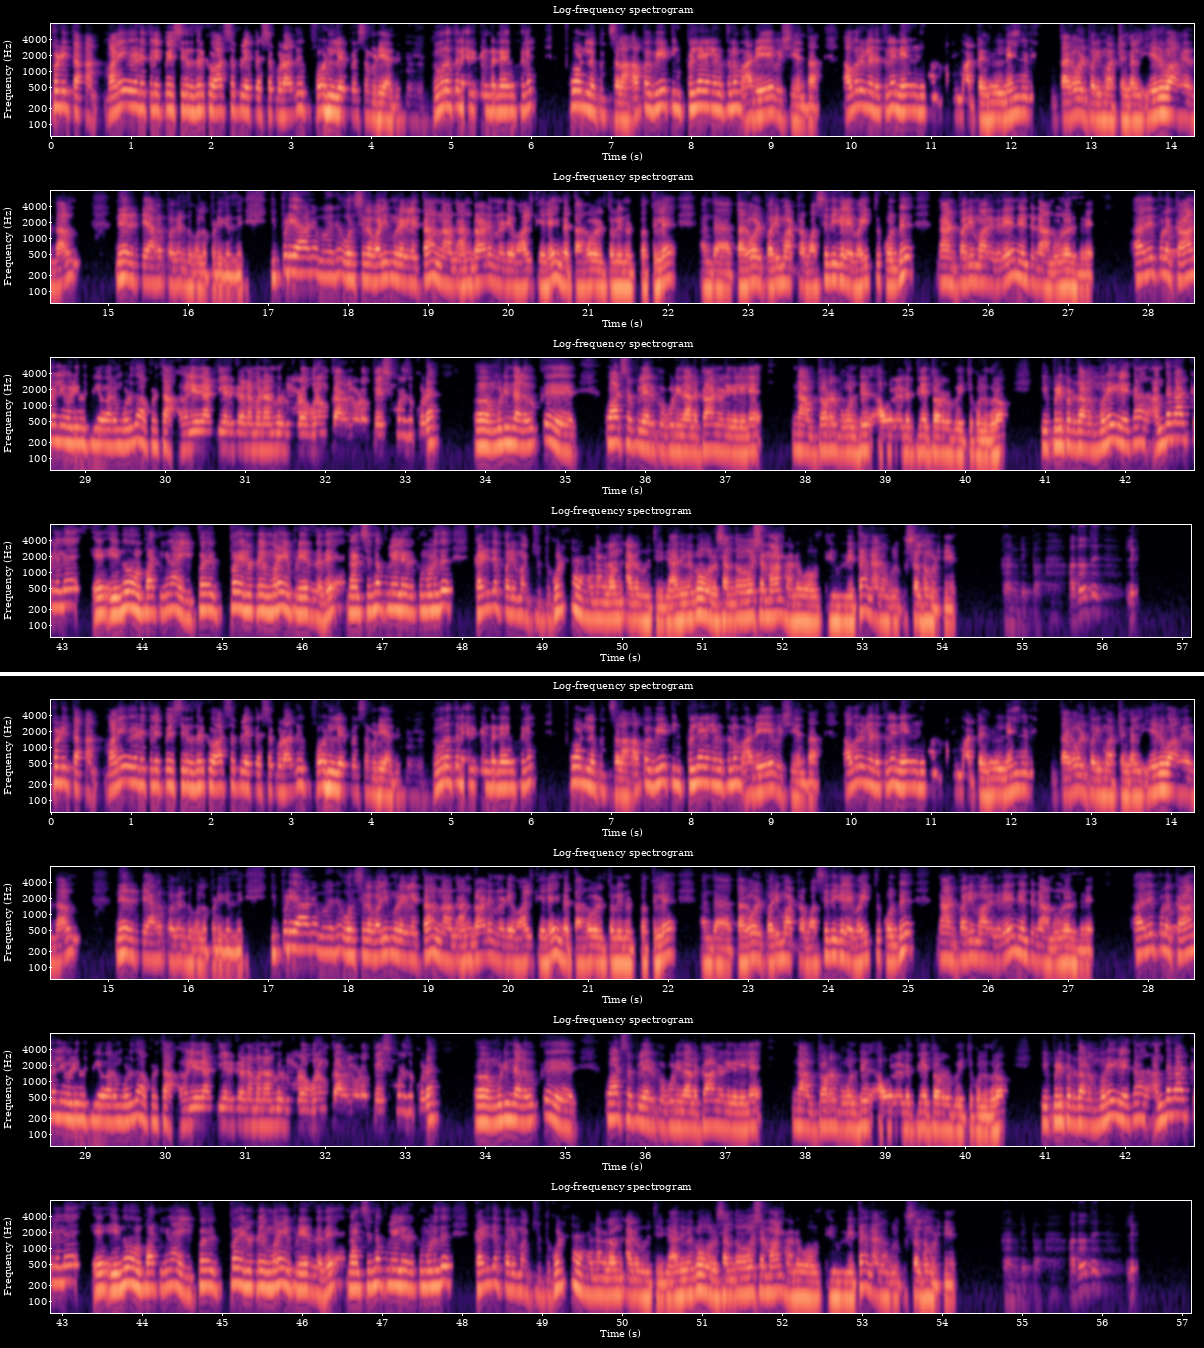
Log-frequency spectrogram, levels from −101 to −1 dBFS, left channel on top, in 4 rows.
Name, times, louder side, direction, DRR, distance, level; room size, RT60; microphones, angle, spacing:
voice 1, 0.0-4.4 4.8-6.1 6.5-9.6 9.9-12.3 12.6-14.6 15.1-27.3 27.8-33.4 33.9-35.1 35.5-37.5 37.8-40.5 41.0-54.2, left 1 dB, 30° left, 1.2 m, -27 dB
voice 2, 4.4-4.9 5.4-5.9 10.3-10.4 28.1-28.5 38.3-38.6 54.8-56.5, left 2 dB, 85° left, 4.0 m, -45 dB
head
